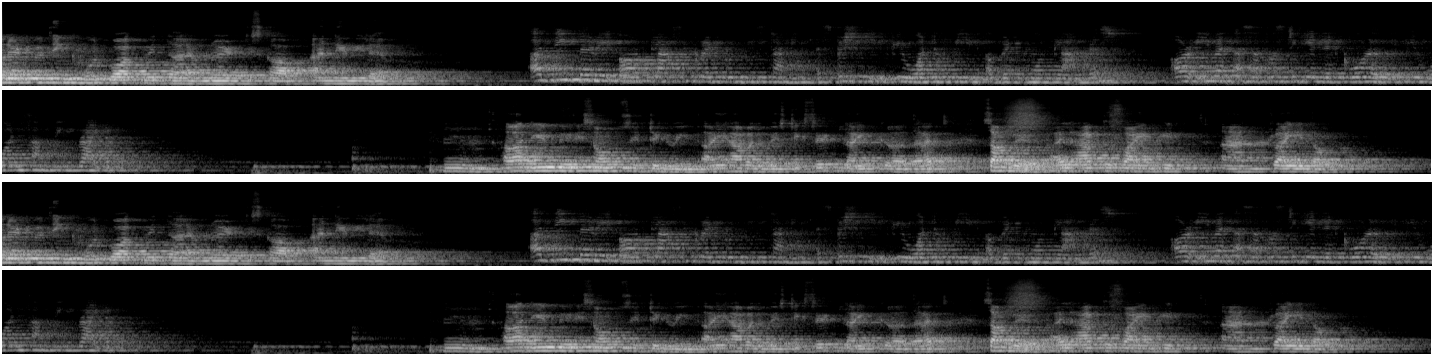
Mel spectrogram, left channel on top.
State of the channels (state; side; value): quieter; right; 3.5 dB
